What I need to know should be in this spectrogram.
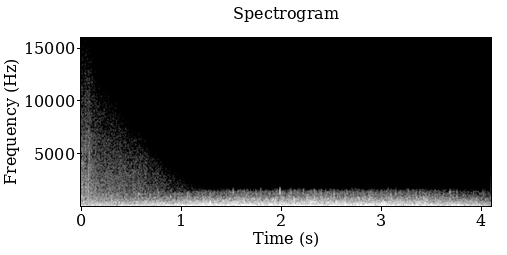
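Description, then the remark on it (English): A steady, muffled underwater ocean rumble. It starts with a brief brighter wash, then settles into dense low churning and bubbling that stays constant and fairly loud throughout. “The sound of the ocean, both on the surface and below.”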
